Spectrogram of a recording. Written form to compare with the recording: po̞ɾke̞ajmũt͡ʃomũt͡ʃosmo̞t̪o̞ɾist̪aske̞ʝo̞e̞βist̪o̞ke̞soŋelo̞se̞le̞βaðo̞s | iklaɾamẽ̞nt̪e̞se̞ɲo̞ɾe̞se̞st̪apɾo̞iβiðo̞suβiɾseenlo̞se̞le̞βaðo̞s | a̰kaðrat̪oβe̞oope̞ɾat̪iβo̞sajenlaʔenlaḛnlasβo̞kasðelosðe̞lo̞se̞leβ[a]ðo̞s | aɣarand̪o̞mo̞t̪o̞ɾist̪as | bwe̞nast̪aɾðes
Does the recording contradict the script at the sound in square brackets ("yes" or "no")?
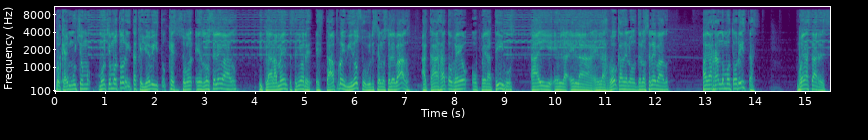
no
